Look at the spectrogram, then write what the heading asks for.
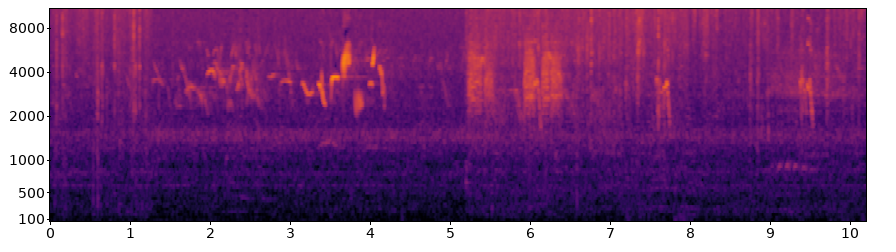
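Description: Small birds chirping outdoors: a quick run of short rising and falling chirps about two seconds in, then a couple of brief rustling noises around the middle.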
